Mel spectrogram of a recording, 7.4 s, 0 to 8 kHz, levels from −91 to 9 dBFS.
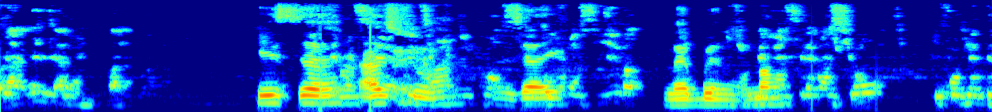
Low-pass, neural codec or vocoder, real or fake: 7.2 kHz; none; real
